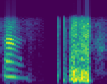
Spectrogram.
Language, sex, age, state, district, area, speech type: Malayalam, female, 18-30, Kerala, Alappuzha, rural, conversation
